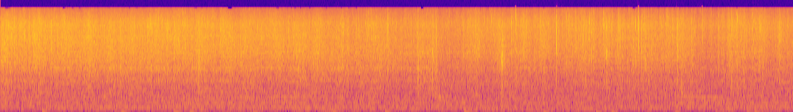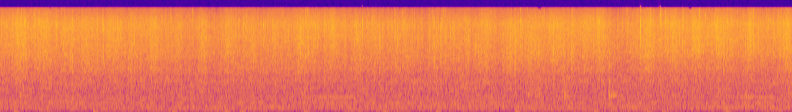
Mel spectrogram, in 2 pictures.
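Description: Butter fried rice sizzling in a non-stick wok as it is stirred and tossed with a spatula: a steady frying hiss with many light scraping ticks from the spatula.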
